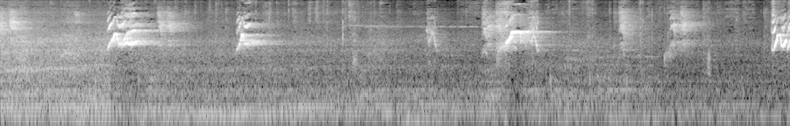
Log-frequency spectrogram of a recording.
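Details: Family of pet cockatiels giving scattered harsh squawking calls, short rasping bursts a few seconds apart with quiet gaps between, over a low background hum.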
